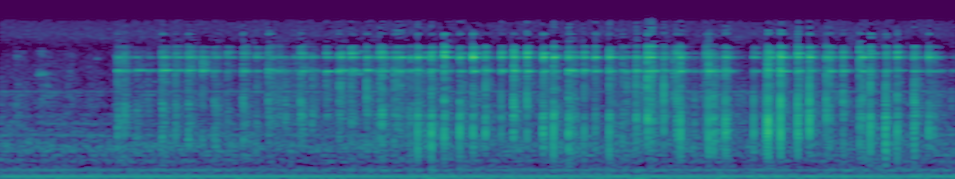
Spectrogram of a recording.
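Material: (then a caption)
Stoneware. A large, hollow, grey-white glazed stoneware jug with a handle is held up close and tapped rapidly on its curved side with long acrylic nails. The result is a quick run of light, crisp clicks over a steady low hum, growing denser and louder after about three seconds.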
